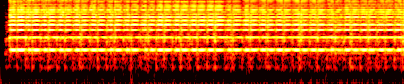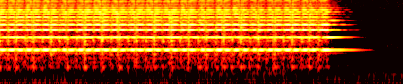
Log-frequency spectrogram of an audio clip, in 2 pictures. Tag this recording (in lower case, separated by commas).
bowed string instrument, music, musical instrument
